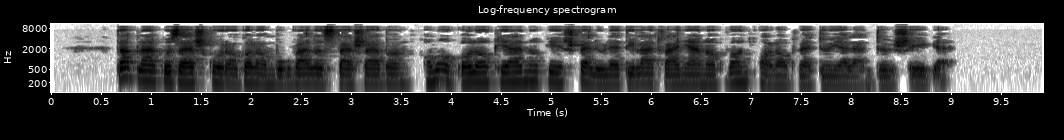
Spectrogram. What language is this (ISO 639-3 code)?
hun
